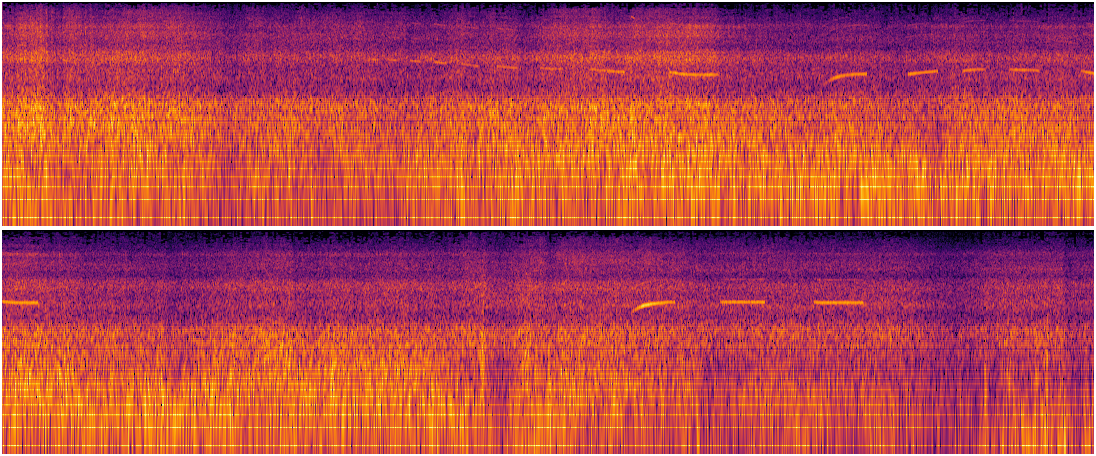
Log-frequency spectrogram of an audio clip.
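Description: Wind rushing and buffeting over the microphone of a paraglider in flight: a loud, steady, low rush.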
